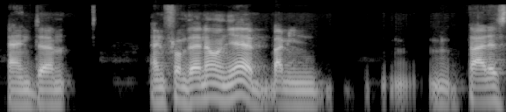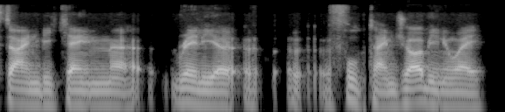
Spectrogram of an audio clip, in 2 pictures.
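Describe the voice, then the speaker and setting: Deep-voiced Frenchman with a French accent. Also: fairly even intonation, measured pace, darkish tone, lo-fi sound. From south of France. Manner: hesitant, many fillers and restarts. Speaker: guest, author and activist. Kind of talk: conversational interview answers.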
